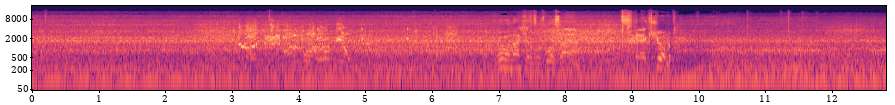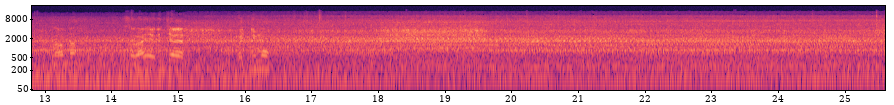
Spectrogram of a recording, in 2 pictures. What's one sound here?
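A heavy truck engine drones steadily from inside the cab.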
